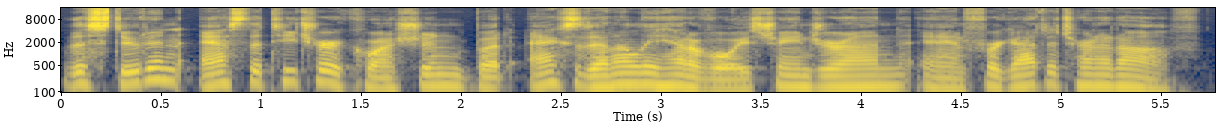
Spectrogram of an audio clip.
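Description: A man's voice: mid-range voice, a little fast, clean tone, no room sound, clean studio sound. A man hosting and narrating a compilation of short video clips in a scripted style.

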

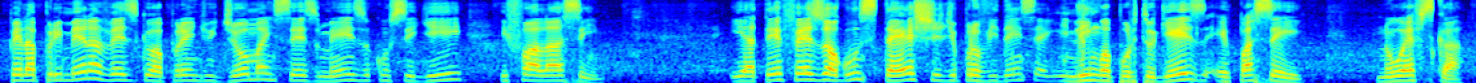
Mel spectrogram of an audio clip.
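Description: A man's voice: high voice, fairly even intonation, moderate pace, a little mellow. A man in his thirties whose first language is French, speaking earnestly into a handheld mic at a panel in a large event hall, sometimes searching for words. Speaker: panel guest. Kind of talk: casual talk at a public panel.

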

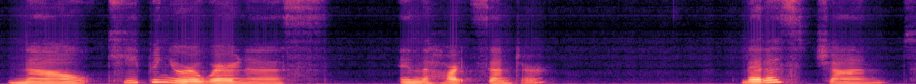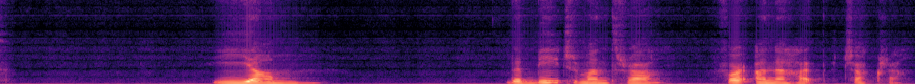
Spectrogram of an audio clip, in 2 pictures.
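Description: A woman leading a guided meditation, giving gentle, measured instructions with pauses between phrases. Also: mid-range voice.

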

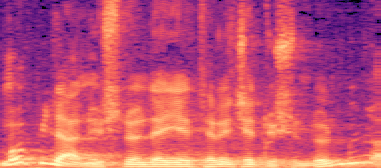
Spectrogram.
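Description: A dirt-blob creature voices his doubts with hesitant, excessive politeness. His pitch swoops widely. The recording has a long, echoey reverb. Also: huge pitch swings, normal speed, darkish tone, slight background noise. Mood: polite.

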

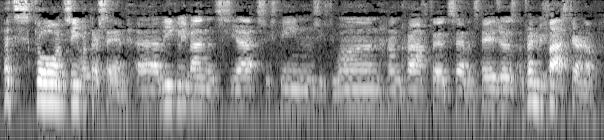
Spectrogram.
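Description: Irish man from Cork in his thirties, cheeky bar-room host, slightly high voice, roomy pub sound with faint background noise. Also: fairly even intonation, slow, hardly any pauses, darkish tone, recorded from a distance. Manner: cheeky, teasing, swears freely. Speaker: host of a pub tasting show. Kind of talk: casual banter while tasting drinks.

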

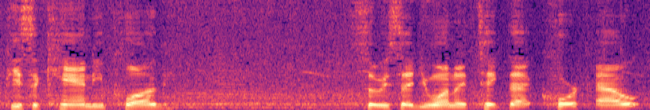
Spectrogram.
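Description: Man, unsure, talking while working outdoors, slightly high voice, a bit off-mic, buzzing bees behind. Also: flat delivery, moderate pace, a little hiss or hum. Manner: hesitant, unsure, self-deprecating. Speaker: first-time beekeeper. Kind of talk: casual how-to narration while working. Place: outdoors in a leafy yard. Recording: outdoor camera audio with buzzing bees, from a distance.

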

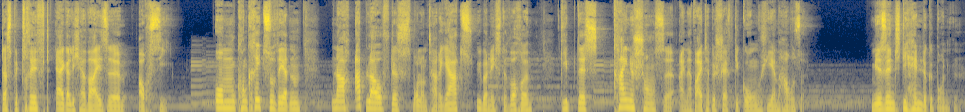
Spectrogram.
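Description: A man voicing a weary, evasive newspaper editor-in-chief in an audio drama, speaking formally and haltingly with regret. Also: medium pitch, lively intonation, fairly bright tone, faint music behind. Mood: regretful, firm.

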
